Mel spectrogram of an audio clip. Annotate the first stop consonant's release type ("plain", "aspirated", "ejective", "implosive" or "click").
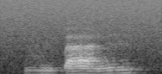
implosive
